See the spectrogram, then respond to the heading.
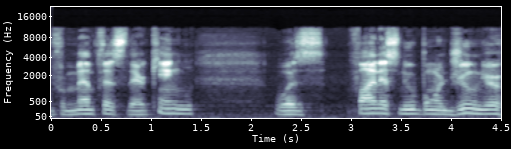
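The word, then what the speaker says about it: Phineas Newborn: All of the young men from Memphis, their king was Finest Newborn Jr., who more often in his pop years was Phineas. The initial pronunciation was Finest.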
